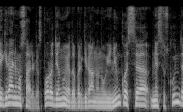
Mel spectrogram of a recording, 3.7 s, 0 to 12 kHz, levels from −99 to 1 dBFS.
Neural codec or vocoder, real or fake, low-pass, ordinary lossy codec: none; real; 9.9 kHz; AAC, 64 kbps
